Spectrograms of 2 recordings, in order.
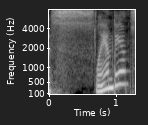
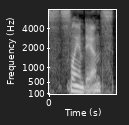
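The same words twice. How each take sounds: First: "Slam Dance" rising high at the end; questioning. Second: Said in the usual way. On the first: Real, not acted. Guest recalling the festival name, questioning rise on "Slam Dance".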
